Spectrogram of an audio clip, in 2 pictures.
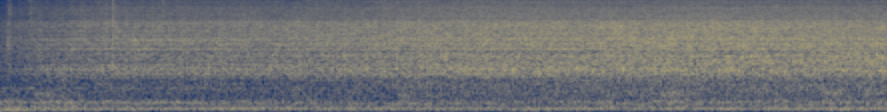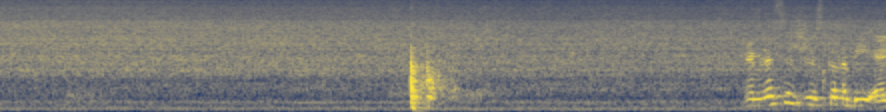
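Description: Egg fried rice with garlic and low-sodium soy sauce sizzling steadily in a pan, a broad continuous hiss close up with a brief clatter near the end.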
